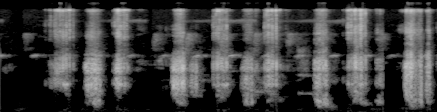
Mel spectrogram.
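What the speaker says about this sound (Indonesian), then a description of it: "kemudian ini dipotong ya menggunakan gunting" Scissors snip through sandpaper in a quick series of about a dozen crisp, scratchy cuts, close up with no talking.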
